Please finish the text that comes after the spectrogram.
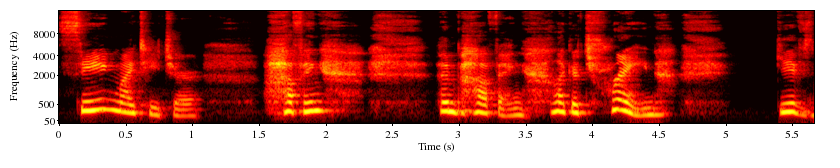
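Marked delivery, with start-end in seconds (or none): none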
